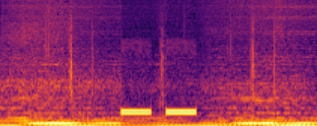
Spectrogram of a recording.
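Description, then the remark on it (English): A ringback tone on an outgoing phone call: one double burst of two short, steady electronic tones separated by a brief gap, heard over a low background hum with no one talking. “Let's give it a call. All right. See if he answers.”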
